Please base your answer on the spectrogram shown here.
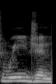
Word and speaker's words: Wetjen: Officer Chelsea Wetjen of Madison Police Department. Fuck Yep. you. Yeah. Wetjen. Jen. It's pronounced Weejen, but we call her Wet We call her Jen. Wetjen. Wetjen. It's spelled like Wetjen, so And She still work there?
